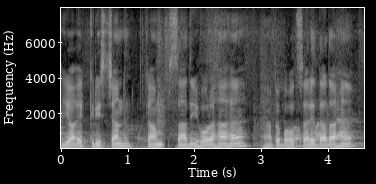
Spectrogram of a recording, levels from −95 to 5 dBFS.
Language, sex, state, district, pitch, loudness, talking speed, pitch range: Maithili, male, Bihar, Samastipur, 135 Hz, -22 LUFS, 170 wpm, 130-145 Hz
